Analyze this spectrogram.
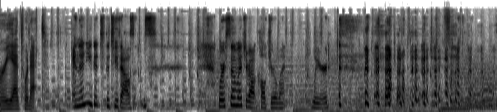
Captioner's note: laughs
